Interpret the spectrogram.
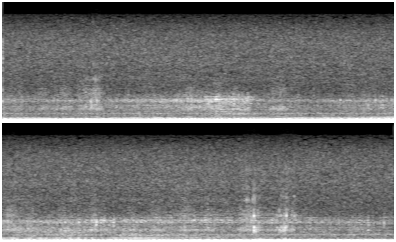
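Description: Car engine idling steadily, heard from inside the stopped car's cabin as a low, even hum, with a few faint knocks.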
